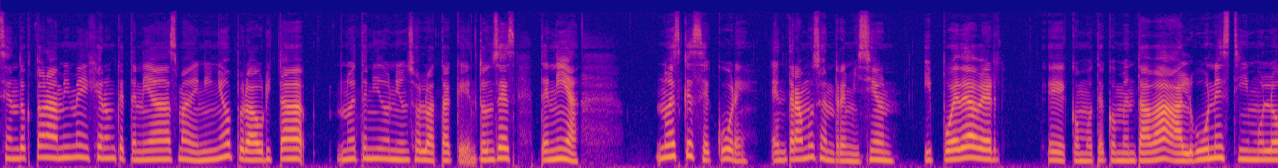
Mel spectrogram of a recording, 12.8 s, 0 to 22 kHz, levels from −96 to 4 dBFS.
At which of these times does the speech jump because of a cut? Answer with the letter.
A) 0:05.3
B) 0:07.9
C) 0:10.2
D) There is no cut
D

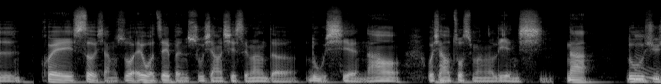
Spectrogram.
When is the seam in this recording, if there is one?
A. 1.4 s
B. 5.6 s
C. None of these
C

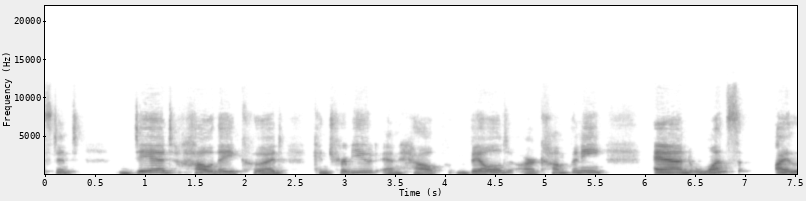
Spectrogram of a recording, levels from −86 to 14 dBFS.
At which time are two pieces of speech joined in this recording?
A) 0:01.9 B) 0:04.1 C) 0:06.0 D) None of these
D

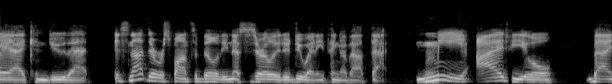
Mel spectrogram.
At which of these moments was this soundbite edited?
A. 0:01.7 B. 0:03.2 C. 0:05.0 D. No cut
C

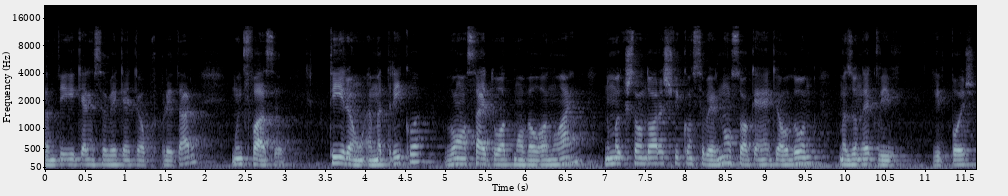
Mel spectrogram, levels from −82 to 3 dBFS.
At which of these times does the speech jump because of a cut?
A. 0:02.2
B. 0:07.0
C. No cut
B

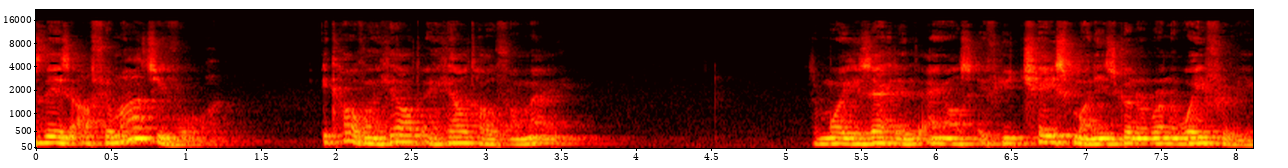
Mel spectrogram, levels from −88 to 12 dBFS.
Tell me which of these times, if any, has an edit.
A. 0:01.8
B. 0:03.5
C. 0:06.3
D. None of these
D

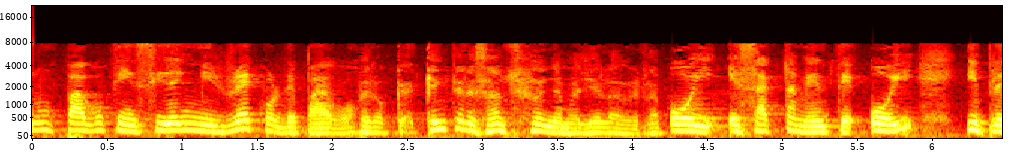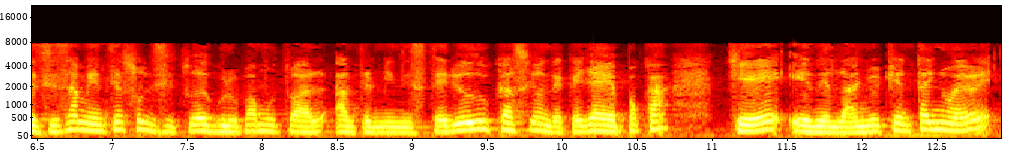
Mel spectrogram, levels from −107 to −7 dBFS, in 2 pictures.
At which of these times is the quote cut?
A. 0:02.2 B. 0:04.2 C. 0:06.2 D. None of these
B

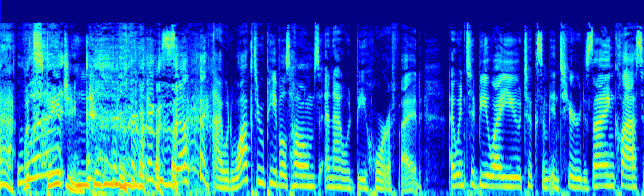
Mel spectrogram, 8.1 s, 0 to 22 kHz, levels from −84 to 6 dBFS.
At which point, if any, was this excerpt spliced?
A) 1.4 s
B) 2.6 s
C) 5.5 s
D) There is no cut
B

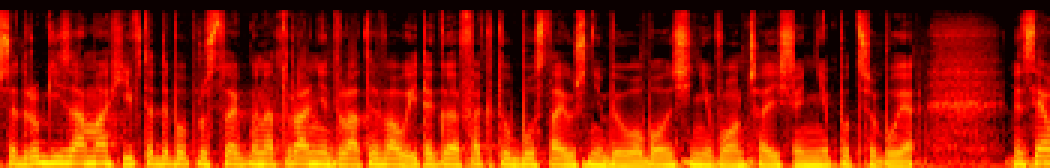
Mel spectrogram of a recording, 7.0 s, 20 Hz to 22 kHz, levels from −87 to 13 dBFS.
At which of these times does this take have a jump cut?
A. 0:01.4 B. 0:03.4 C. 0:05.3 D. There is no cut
C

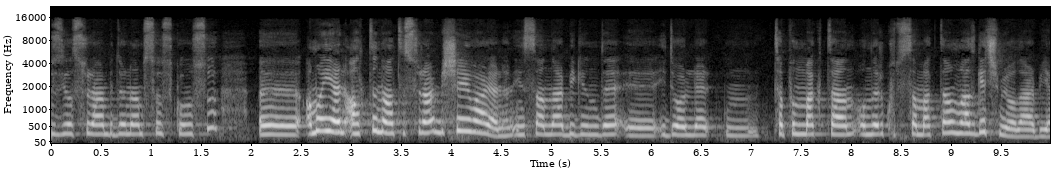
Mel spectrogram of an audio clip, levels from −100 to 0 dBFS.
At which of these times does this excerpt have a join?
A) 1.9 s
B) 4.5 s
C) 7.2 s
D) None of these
C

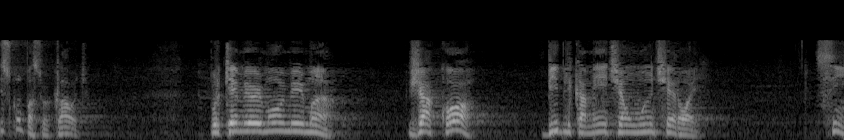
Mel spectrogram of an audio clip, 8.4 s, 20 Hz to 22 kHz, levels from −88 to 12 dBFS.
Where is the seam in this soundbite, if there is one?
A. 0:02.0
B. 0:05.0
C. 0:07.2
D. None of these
A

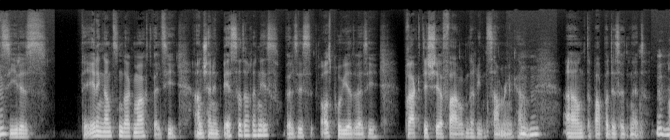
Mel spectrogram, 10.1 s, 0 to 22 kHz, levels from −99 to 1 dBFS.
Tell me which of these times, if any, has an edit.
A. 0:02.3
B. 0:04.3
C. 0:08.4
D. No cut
B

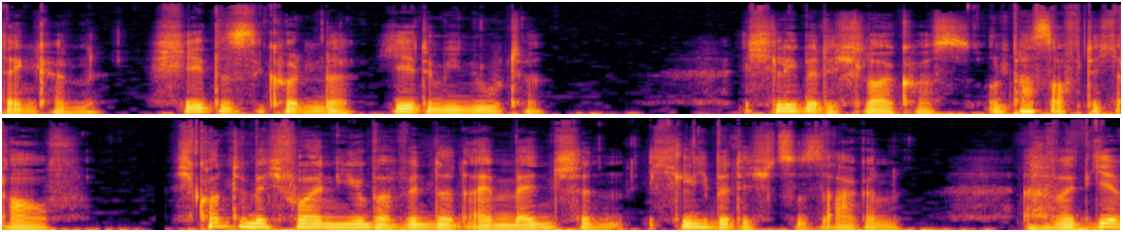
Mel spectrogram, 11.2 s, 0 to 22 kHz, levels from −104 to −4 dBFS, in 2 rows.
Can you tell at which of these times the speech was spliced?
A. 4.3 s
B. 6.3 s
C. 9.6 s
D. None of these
B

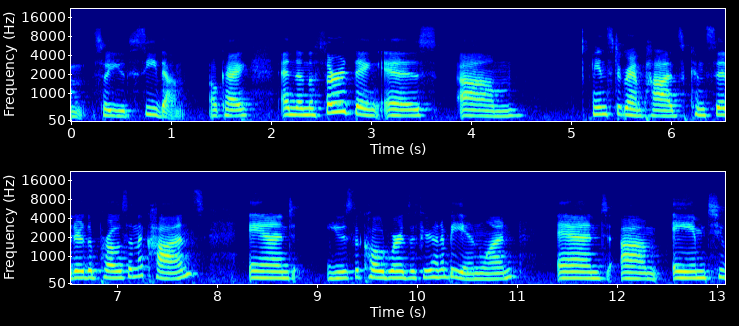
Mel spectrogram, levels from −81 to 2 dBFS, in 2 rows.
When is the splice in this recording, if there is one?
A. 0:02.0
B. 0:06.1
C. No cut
C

